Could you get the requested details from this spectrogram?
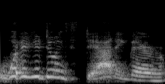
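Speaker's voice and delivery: high-pitched, exasperated tone of disbelief. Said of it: "I was just like".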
